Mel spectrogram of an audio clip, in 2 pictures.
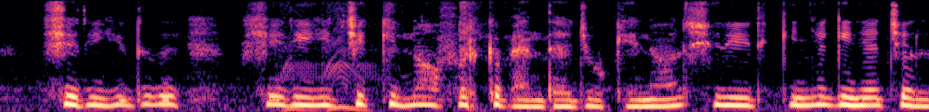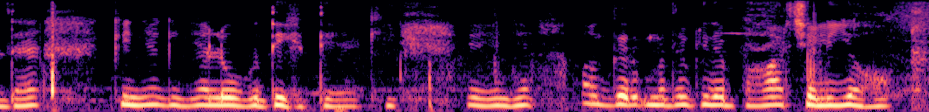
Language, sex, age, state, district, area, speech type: Dogri, female, 18-30, Jammu and Kashmir, Samba, rural, spontaneous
